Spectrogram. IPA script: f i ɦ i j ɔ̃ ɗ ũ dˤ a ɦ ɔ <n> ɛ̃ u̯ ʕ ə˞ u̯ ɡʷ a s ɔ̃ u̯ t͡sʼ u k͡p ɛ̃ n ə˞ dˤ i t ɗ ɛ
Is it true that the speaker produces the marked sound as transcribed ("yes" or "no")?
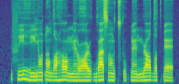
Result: no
